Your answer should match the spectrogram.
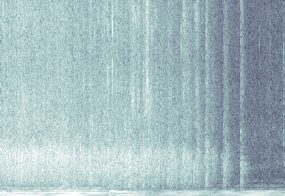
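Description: A church audience applauds with dense, steady clapping that lasts several seconds and gradually thins toward the end, while a low sustained tone hums underneath. The applause welcomes two people who are about to share a testimony.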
